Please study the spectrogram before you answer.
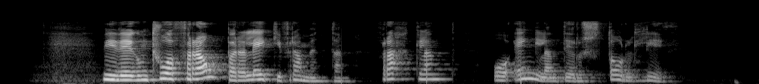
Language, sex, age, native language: Icelandic, female, 50-59, Icelandic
